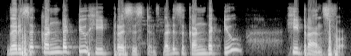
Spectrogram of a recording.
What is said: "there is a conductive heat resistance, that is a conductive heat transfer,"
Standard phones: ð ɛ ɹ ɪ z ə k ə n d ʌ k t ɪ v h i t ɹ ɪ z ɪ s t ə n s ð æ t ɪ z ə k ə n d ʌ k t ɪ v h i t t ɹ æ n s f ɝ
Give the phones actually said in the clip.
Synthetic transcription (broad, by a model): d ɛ ɹ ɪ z ə k ə n d ʌ k t ɪ v h i t ɹ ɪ s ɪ s t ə n s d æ t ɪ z ə k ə n d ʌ k t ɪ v h i t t ɹ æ n s f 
